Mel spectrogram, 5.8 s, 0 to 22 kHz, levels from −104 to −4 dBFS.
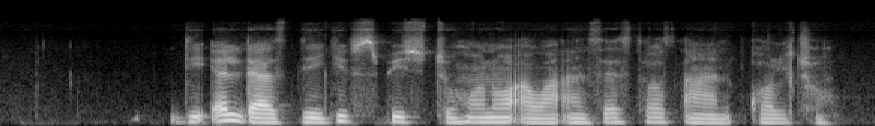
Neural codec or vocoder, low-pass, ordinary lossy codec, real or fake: none; 10.8 kHz; Opus, 32 kbps; real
